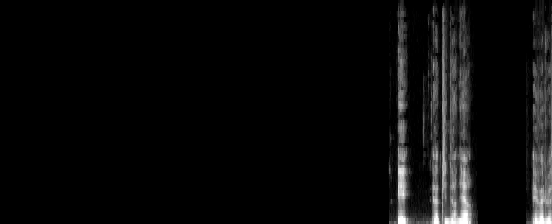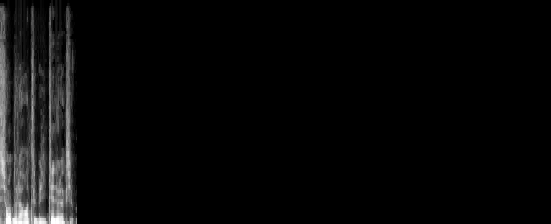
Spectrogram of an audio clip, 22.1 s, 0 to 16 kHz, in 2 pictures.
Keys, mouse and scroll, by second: 0.1 click, 1.6 click, 3.0 click, 4.5 KP_5, 4.9 KP_Subtract, 5.2 space, 6.5 click, 9.6-11.1 drag, 11.9 ctrl+c, 12.9 ctrl+click, 13.2 ctrl+v, 14.7 click, 15.7 click, 17.6 KP_6, 18.7 KP_Subtract, 18.9 space, 20.4 click, 21.9-22.0 typing.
